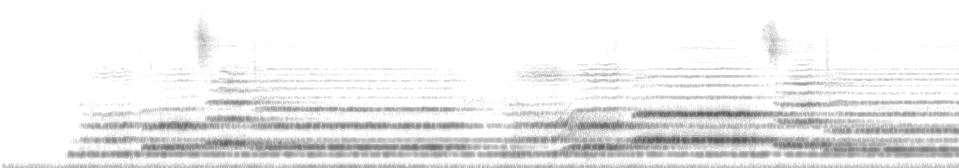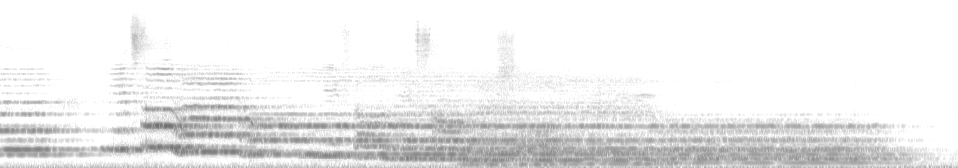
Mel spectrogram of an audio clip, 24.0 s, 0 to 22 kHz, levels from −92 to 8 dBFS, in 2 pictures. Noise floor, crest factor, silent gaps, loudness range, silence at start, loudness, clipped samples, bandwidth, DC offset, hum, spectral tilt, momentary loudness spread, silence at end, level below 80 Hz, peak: -77 dBFS; 20 dB; none; 17 LU; 0.85 s; -41 LUFS; under 0.1%; 13.5 kHz; under 0.1%; none; -5.5 dB/octave; 20 LU; 0.65 s; -72 dBFS; -22 dBFS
